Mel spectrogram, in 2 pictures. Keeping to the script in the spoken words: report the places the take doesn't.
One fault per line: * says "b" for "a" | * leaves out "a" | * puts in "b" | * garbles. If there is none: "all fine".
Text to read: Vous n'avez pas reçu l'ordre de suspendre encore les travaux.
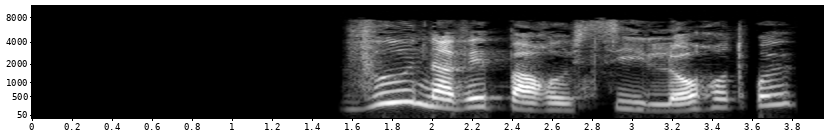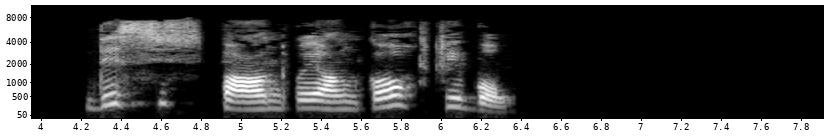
* leaves out "les"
